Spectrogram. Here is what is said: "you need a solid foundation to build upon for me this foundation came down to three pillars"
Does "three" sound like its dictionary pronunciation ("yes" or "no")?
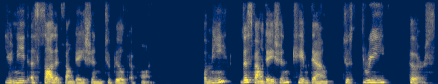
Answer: yes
